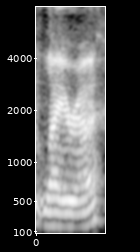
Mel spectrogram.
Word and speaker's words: Lyra: And so I play Lyra, which is the proper pronunciation of her name.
